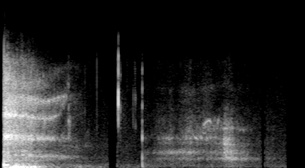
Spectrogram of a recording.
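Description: A person's breathy sigh close to the microphone that starts loud and fades over about a second. It is followed by two faint clicks and a second, softer breath.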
